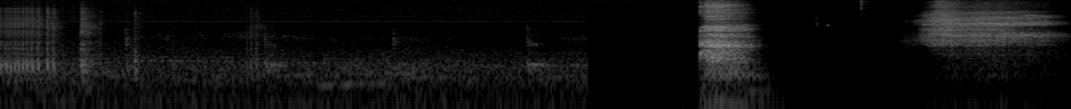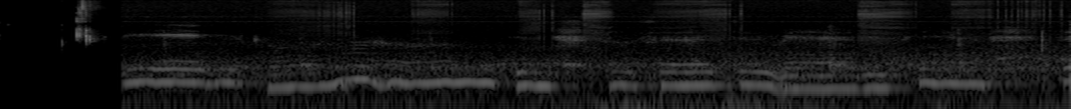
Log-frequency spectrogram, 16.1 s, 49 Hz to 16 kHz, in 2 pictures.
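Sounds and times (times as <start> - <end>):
woman sighing: 5.3 - 5.8
low wavering hum: 9.0 - 16.0.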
